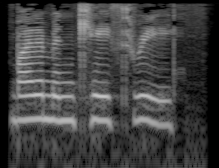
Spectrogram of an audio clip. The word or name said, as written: vitaminize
